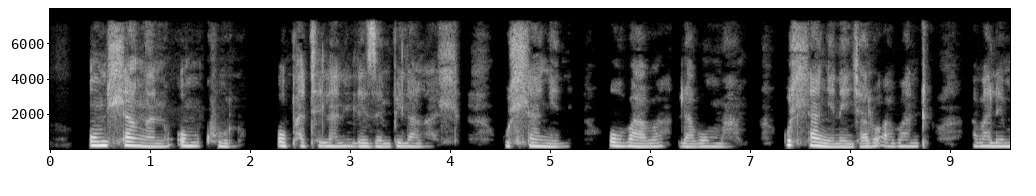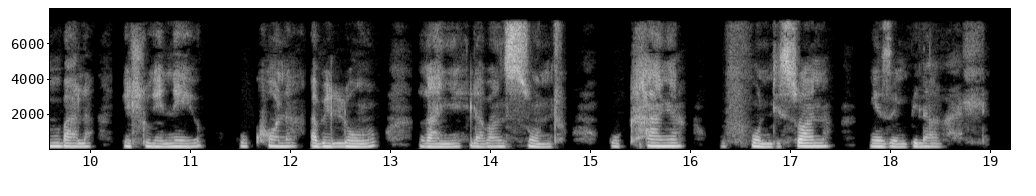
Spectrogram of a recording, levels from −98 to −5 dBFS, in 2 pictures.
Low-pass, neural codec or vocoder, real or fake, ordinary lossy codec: 7.2 kHz; none; real; MP3, 64 kbps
